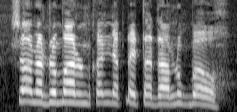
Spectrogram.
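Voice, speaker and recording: A man's voice: extremely high pitch, steady tone, quick pace, fairly bright tone. A man with an Ilocano accent acting as a teasing, exasperated village captain in a radio comedy drama. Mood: exasperated banter. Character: male village captain testing recruits for watchman, bantering, exasperated.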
